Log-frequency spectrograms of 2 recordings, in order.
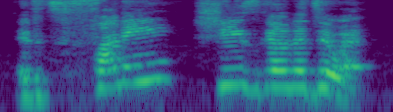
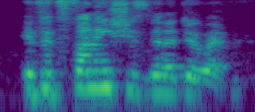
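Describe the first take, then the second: First: "funny" lifted and rising, then "she's gonna do it" driven down; emphatic repeat. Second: Said in the usual way. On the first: Real, not acted. Streamer repeats the rival's own excuse, pointedly stressing "funny". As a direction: lean on "funny", hold it up, then land "gonna do it".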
